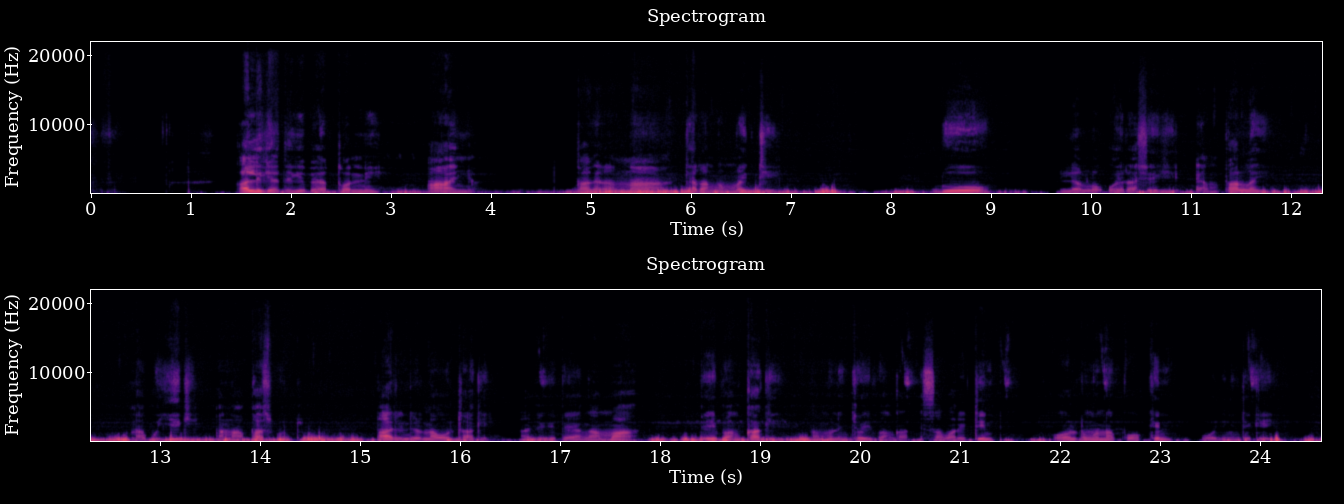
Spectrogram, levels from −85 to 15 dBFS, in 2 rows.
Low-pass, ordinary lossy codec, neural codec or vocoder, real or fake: none; none; vocoder, 44.1 kHz, 128 mel bands, Pupu-Vocoder; fake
